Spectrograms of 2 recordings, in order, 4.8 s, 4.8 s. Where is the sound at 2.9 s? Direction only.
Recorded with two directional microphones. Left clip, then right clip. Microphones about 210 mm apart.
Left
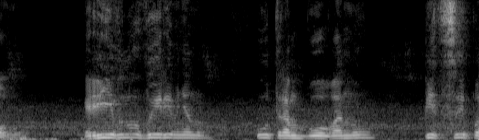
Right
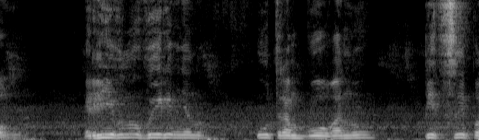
25° left (ahead or behind).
